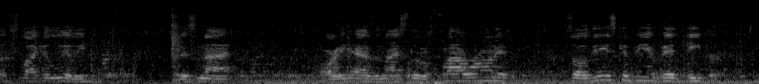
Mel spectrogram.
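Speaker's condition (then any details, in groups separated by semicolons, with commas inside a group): No condition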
